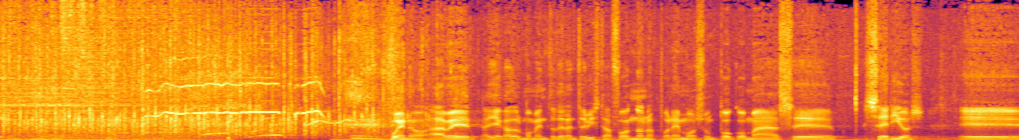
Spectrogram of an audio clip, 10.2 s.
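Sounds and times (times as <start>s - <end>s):
loud applause: 0.0s - 4.7s
speech: 3.9s - 10.1s.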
